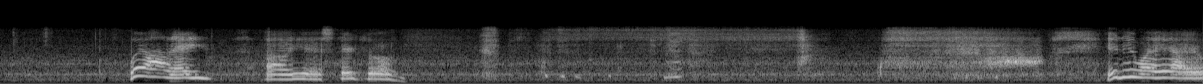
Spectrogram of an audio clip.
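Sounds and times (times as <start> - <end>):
long hissing exhale: 4.1 - 11.1
lip clicks and puffs: 5.5 - 10.1.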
